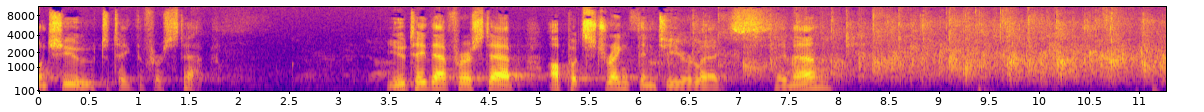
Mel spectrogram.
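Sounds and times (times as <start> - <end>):
speech: 0.0 - 1.8, 3.5 - 8.2
light scattered applause from an audience: 6.0 - 11.2.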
